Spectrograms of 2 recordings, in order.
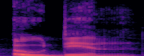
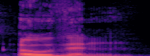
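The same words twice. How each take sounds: First: The middle consonant is a D sound. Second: The middle consonant is a TH sound. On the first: The speaker calls it wrong. "not Odin" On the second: The speaker calls it right. "pronounced with a hard T H. So it's Odin is actually how you say it"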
